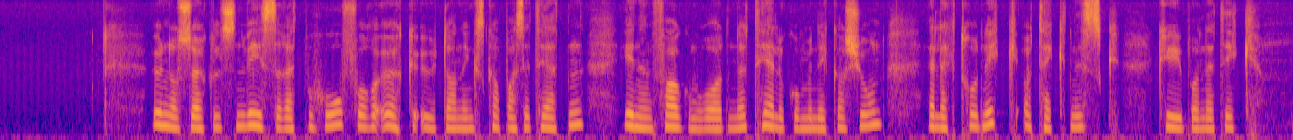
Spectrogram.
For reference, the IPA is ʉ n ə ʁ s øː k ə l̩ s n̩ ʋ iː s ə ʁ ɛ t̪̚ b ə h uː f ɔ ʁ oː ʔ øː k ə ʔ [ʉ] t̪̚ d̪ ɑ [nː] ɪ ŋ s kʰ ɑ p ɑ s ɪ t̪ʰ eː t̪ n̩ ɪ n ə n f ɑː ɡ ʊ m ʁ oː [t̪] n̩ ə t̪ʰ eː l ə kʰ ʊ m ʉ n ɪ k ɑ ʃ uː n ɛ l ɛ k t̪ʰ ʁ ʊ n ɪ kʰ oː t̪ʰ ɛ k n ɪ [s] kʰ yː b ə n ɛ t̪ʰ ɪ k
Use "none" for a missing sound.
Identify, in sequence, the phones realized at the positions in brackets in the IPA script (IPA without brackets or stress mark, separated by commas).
ʉː, n, d̪, s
